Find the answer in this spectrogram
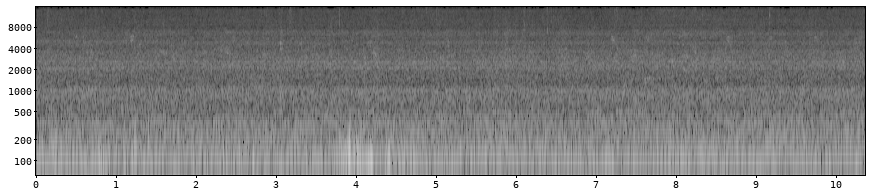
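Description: Steady low outdoor rumble of background traffic and air, with a brief swell about four seconds in.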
